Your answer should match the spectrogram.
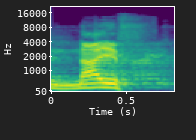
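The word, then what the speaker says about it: knife: जैसे इंग्लिश में नाइफ किसको कहते हैं? चाकू को। नाइफ के माना चाकू, लेकिन के लिखा जाता है, बोला नहीं जाता, वो साइलेंट रहता है।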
